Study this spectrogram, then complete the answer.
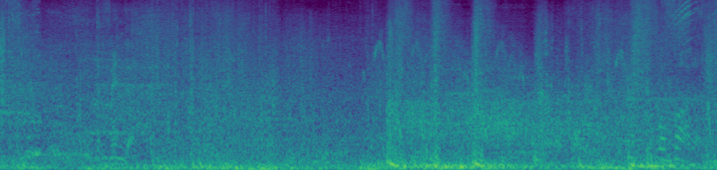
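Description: The Bombarda blasting spell goes off in the wizarding game Hogwarts Legacy, with booming explosions rumbling over a dense layer of battle noise and a voice speaking through.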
